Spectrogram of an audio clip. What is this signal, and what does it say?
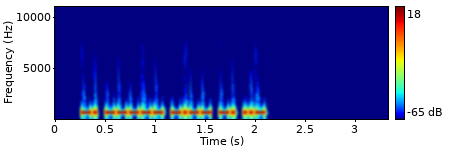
Morse code, heard as a keyed tone, about 40 wpm, 700 Hz. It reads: N0YNU
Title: USA Call Signs - 5 Characters - Repeated 2x - 40wpm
